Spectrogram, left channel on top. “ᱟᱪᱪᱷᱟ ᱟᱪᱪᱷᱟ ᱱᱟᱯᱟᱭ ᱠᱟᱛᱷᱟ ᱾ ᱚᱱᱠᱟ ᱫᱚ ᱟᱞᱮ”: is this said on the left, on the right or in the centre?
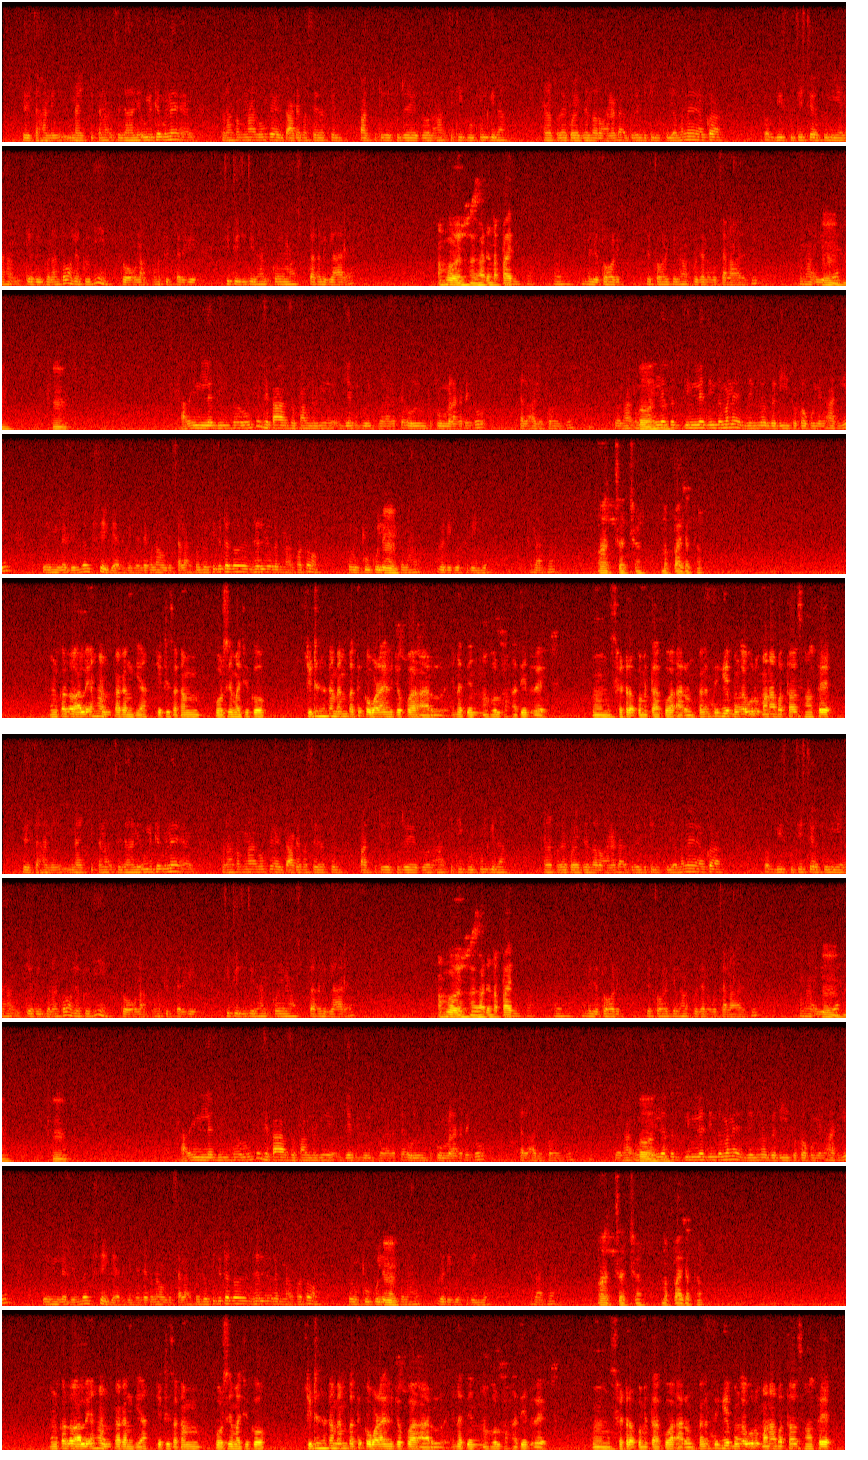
Left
